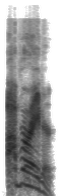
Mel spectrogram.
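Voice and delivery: high, loud shout for the operator; yelling. Acted. Frustrated caller demanding a person from a phone menu, yelling. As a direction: yell it at the phone system. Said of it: "I'm the guy that yells".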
